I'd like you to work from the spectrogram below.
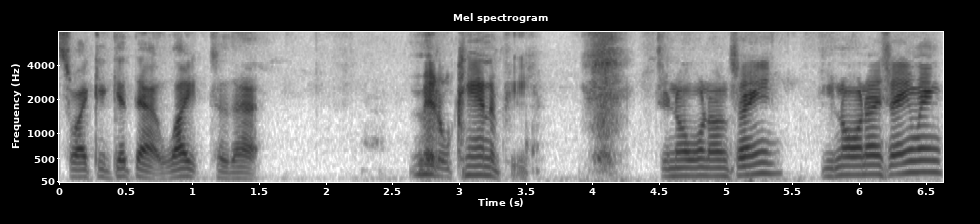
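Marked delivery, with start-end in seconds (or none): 4.5-6.6 playful, put-on Latin American Spanish accent. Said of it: "I just I like doing that accent".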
